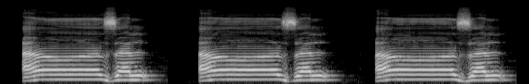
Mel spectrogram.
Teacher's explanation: زا کو سختی سے پڑھیں گے، یعنی سیٹی کی آواز کے ساتھ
